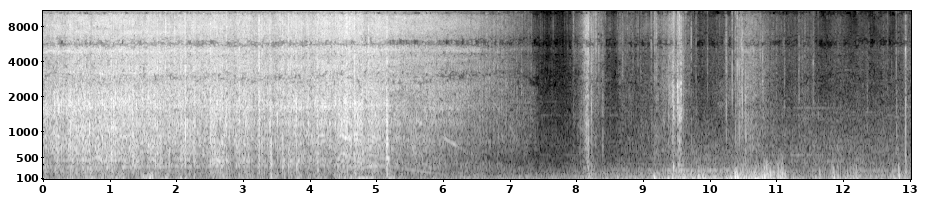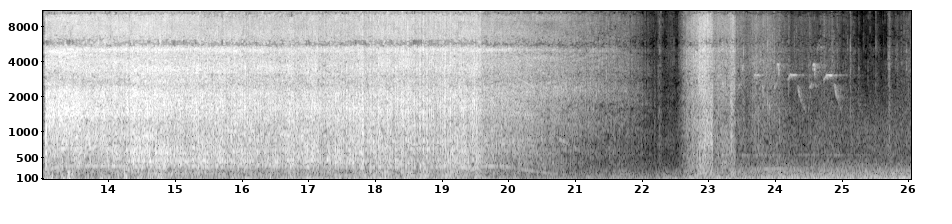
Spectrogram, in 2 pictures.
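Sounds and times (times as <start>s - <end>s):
mini chainsaw cutting: 0.0s - 7.4s, 12.9s - 23.2s.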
